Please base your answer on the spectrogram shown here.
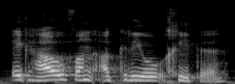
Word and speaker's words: ik hou van acryl gieten: Oh yeah, ik hou van acryl gieten. Okay, have to say it again. Ik hou van acryl gieten. Okay, I probably can. Ik hou van acryl Gieten.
